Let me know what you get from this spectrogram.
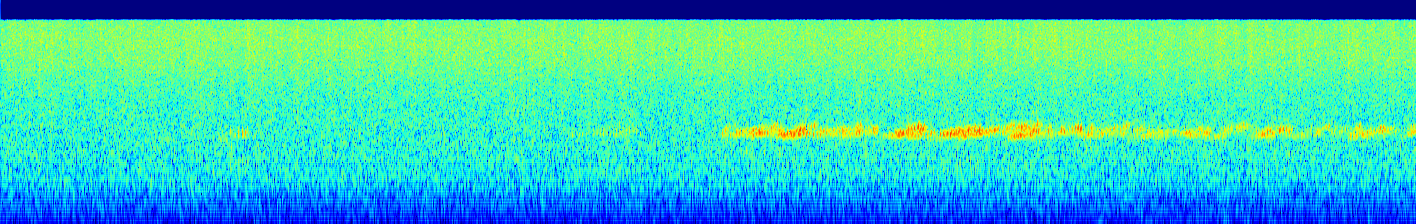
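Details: Forest frogs by a river. Faint trills are barely audible at first, then from about seven seconds a continuous rasping chorus of pulsed calls rises above the constant roar of flowing water.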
